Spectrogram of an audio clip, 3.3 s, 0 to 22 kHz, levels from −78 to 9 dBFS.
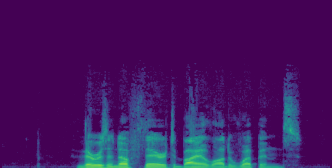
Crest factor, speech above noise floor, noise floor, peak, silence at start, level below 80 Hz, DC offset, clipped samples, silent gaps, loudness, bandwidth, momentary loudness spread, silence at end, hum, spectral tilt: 16 dB; 43 dB; -59 dBFS; 0 dBFS; 0.8 s; -54 dBFS; under 0.1%; under 0.1%; none; -16 LUFS; 11.5 kHz; 13 LU; 0.35 s; none; -6 dB/octave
